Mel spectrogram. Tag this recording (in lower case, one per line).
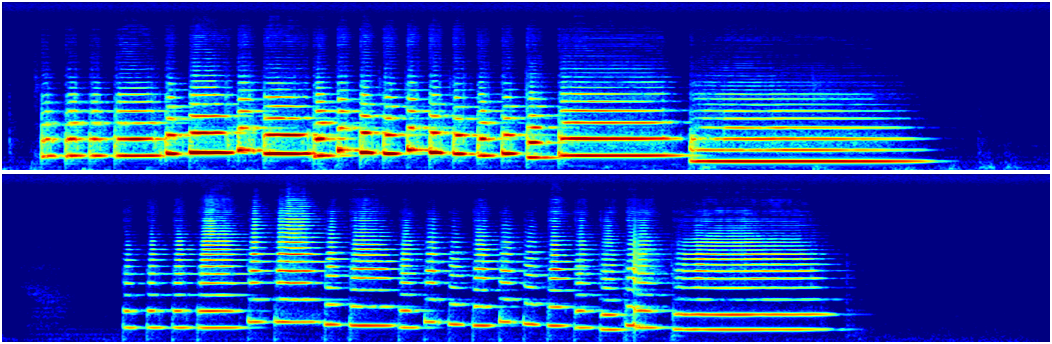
brass instrument
musical instrument
music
